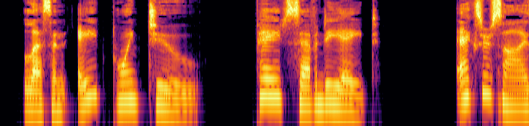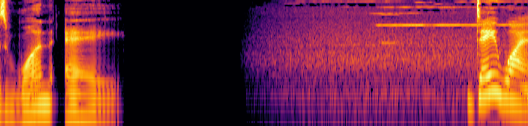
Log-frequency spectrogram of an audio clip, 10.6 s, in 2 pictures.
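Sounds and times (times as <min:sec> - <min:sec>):
speech: 0:00.2 - 0:03.8, 0:04.6 - 0:06.6, 0:10.0 - 0:10.5
bus station ambience at Tietê bus station in Sao Paulo: 0:07.8 - 0:10.5.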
